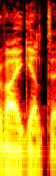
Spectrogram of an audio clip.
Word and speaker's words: Weigelt: George Weigelt har jag för mig att man ska uttala det. – George Weigelt är helt rätt.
